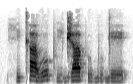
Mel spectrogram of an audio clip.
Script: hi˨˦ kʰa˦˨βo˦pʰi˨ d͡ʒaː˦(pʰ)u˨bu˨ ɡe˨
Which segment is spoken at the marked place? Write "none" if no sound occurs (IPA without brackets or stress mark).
pʰ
